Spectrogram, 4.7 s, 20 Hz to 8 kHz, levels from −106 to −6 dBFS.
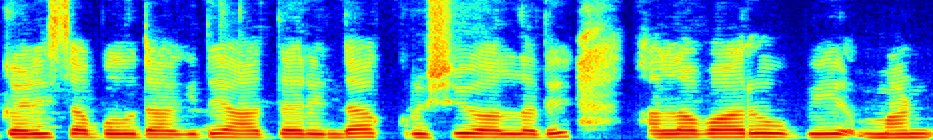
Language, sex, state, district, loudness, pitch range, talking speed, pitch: Kannada, female, Karnataka, Bellary, -17 LUFS, 195-205 Hz, 105 wpm, 200 Hz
